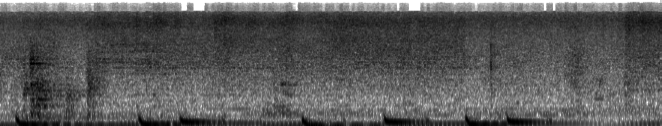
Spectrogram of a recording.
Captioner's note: peppers sizzling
